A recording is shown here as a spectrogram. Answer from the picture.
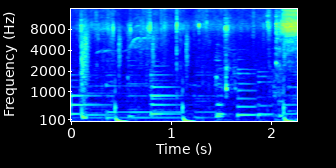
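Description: Background music with a regular kick-drum beat under a melody of held notes.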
